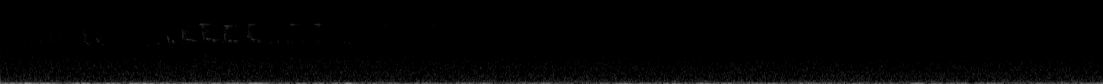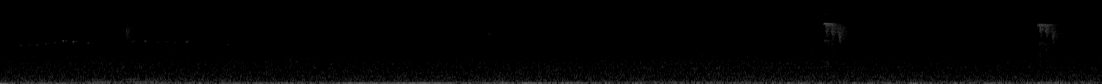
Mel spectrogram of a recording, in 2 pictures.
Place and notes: Forêt Roche Merveilleuse, Réunion - 20181120 11h34 lg78rvsa20 ambiance sonore Forêt Matarum CILAOS
INDEX
00:00:00 11h34 à lg78rvsa2084
00:15:12 z'oiseaux verts
00:17:35 passage touristes et plus de oiseaux blancs et verts.
00:18:26 début bruit hélicocoptère de type B4 fin 00:20:00
arrêt relatif des oiseaux.
00:22:12 merle et oiseaux-verts
00:22:58 hélicoptère de type écureuil
00:24:25 fin hélico
arrêt relatif des oiseaux.
00:27:40 reprise oiseaux
00:28:40 peu d'oiseaux
00:31:30 touristes, peu d'oiseaux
